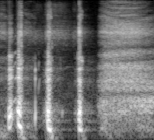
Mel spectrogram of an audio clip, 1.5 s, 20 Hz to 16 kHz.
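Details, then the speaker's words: Adult woman with asthma, recovering from flu a couple of weeks ago that triggered her asthma and hospitalization with 89% oxygen: a run of four short, dry cough bursts, a lingering cough. "I also am an asthmatic, and and y'all hear the cough is still there. It triggered my asthma, and as I laid with 89% oxygen, I was waiting for my ancestors to come and get me."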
